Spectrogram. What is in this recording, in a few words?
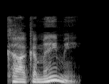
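"cockamamy", British English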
